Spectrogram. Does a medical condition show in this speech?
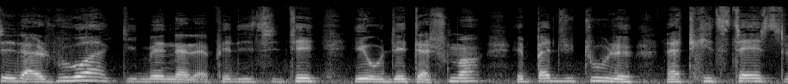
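Yes: cerebral palsy.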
